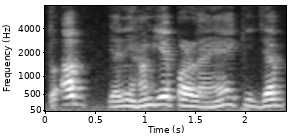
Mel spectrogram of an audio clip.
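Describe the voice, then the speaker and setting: Male teacher, slightly high voice, patient lesson delivery, repeats himself for emphasis. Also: darkish tone. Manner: patient, asks questions then answers them himself; repeats key points for emphasis. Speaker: Urdu script teacher. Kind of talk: televised language lesson.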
